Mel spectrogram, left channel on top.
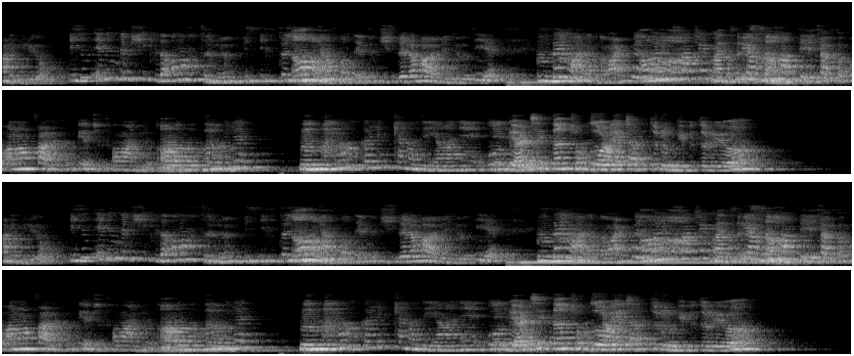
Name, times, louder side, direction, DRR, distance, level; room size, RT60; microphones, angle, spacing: voice 1, 0.0-5.0 5.5-10.9 11.7-13.8 14.2-14.9 15.8-15.9, equal, 50° left, -4 dB, 0.9 m, -27 dB
voice 2, 2.9-3.3 5.3-5.7 6.4-6.9 7.1-7.9 10.1-10.8 11.5-11.9 13.4-14.7 15.0-15.9, right 1 dB, 15° left, -7 dB, 1.0 m, -22 dB
Bass guitar, 5.0-11.3, right 10 dB, 75° right, 0.7 m, -37 dB
3.7 x 2.1 x 3.8 m, 0.86 s
head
